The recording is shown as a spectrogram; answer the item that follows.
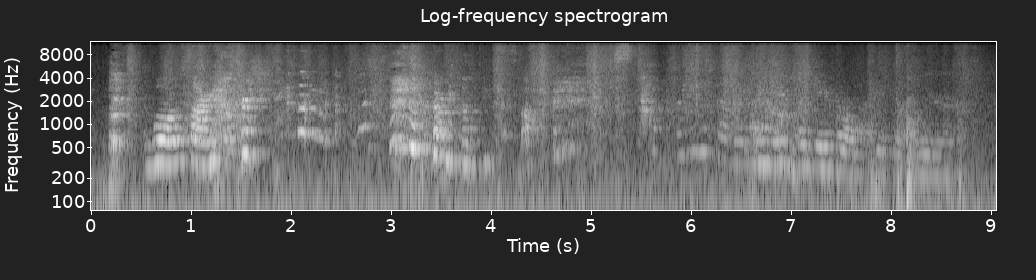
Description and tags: Isolated burp and apology from a recording session.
